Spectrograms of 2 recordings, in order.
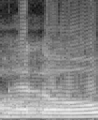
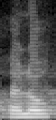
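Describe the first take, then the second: First: The voice sounds with an echo effect. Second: The voice sounds dry without any echo.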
